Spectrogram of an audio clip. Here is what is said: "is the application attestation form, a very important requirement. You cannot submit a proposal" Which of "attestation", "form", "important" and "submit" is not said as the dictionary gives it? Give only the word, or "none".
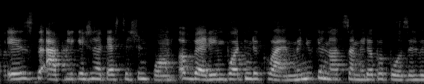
submit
